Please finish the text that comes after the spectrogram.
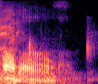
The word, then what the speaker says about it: befuddle: It's an open syllable, befuddle. Befuddle. Okay, thank you. It is really common in English to throw that schwa in at different times in different places. It's that unstressed syllable. And in this word, fud is the stressed syllable, befuddle. So some people might say befuddle.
